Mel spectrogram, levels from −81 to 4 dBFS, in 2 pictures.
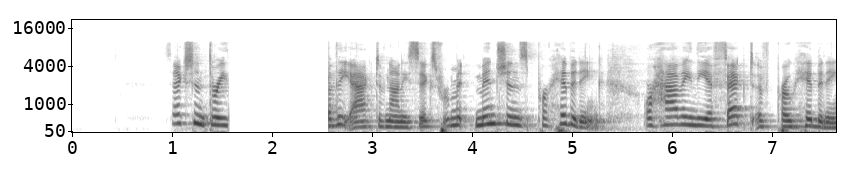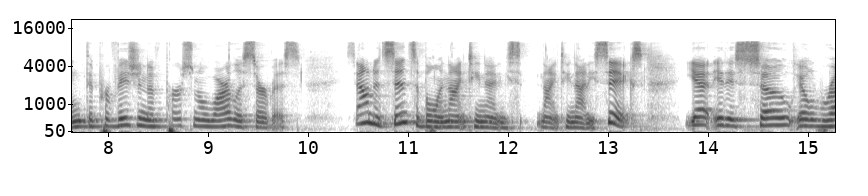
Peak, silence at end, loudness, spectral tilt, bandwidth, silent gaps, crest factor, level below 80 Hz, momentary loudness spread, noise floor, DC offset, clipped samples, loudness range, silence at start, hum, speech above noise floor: -10 dBFS; 0 s; -25 LUFS; -4 dB/octave; 10 kHz; 1.58-2.56 s; 16 dB; -42 dBFS; 9 LU; -76 dBFS; under 0.1%; under 0.1%; 2 LU; 1 s; none; 51 dB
